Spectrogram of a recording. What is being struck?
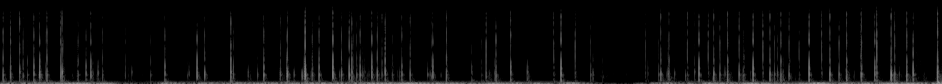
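Synthetic-leather zip wallet.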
